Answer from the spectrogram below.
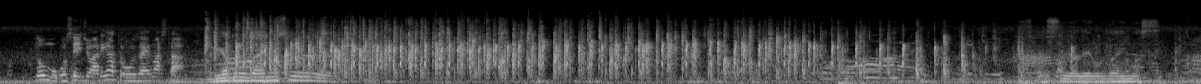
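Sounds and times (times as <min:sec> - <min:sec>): people applauding: 0:02.0 - 0:12.0.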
